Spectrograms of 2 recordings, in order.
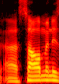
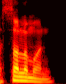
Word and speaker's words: Solomon: Also, it's there's also a different pronunciation to my name because my family is Ethiopian. Solomon is like a direct translation, but it's pronounced Solomon. My parents and my family call me Solomon.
